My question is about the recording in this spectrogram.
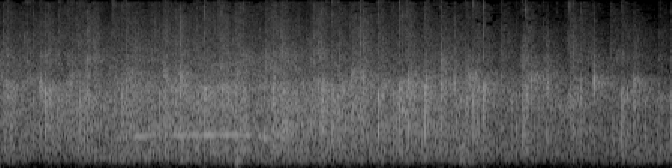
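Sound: audience applause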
